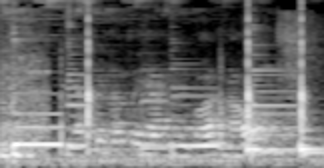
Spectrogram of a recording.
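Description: Background music: acoustic guitar playing, its notes plucked with sharp attacks. A woman's voice says "Oh" near the end.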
